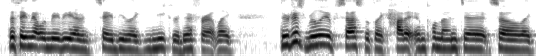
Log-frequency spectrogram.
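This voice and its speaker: A woman venture investor answering audience questions in casual, chatty talk, filling her speech with "like" and acting out other people's lines. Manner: chatty, heavy use of "like" fillers; acts out founders' lines in a higher voice.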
